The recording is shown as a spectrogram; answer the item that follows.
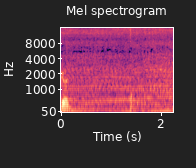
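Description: Toyota Starlet four-cylinder engine fitted with individual throttle bodies, idling steadily, with the throttle flaps of cylinders three and four not sealing properly. A single short click comes about one and a half seconds in.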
